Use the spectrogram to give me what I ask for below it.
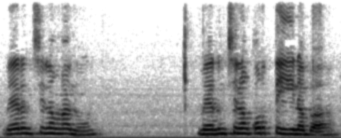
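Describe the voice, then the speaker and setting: This livestream host has a high-pitched voice and talks at a normal pace. She keeps things casual, teasing her audience playfully, calling out viewers by name and making conversation. There's a constant background noise throughout.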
